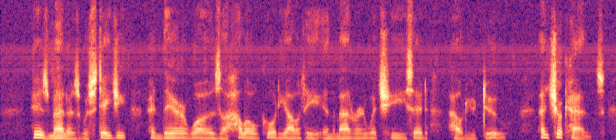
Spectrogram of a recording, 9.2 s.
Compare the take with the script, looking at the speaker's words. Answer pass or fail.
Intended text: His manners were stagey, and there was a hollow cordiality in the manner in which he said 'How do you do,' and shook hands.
pass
